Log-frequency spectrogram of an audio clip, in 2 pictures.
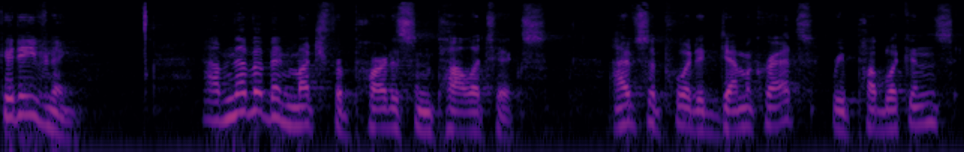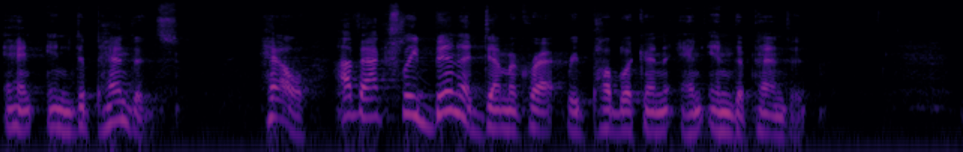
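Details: Adult man; normal speech.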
